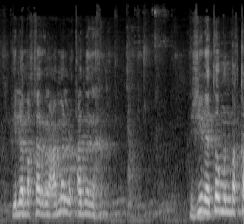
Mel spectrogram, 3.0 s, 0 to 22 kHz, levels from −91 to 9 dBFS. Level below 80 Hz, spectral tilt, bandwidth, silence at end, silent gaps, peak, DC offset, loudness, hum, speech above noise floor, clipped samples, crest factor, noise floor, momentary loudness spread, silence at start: -56 dBFS; -5.5 dB/octave; 19.5 kHz; 0 s; none; -4 dBFS; under 0.1%; -20 LUFS; none; 25 dB; under 0.1%; 16 dB; -45 dBFS; 24 LU; 0.15 s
